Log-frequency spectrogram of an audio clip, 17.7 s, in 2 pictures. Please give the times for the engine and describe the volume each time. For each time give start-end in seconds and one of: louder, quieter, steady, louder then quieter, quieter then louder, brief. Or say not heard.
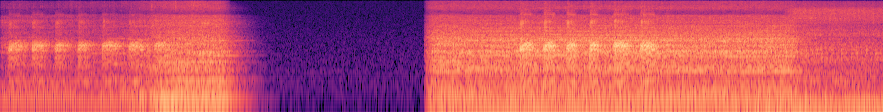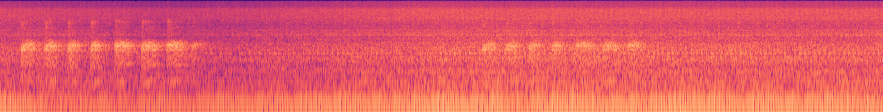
0.0-2.3 brief
4.2-17.6 quieter then louder.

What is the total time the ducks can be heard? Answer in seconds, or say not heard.
7 s.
